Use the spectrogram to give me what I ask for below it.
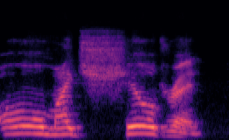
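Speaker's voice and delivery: anguished, pained, wailing cry. Telling of a mysterious woman seen wandering at night, imitating her pained shout. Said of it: "shouting in a voice of pain".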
